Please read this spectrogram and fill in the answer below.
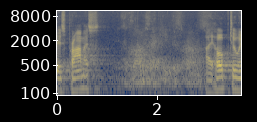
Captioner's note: crowd repeating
